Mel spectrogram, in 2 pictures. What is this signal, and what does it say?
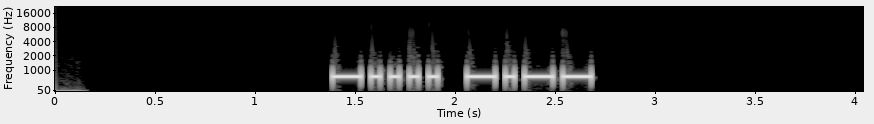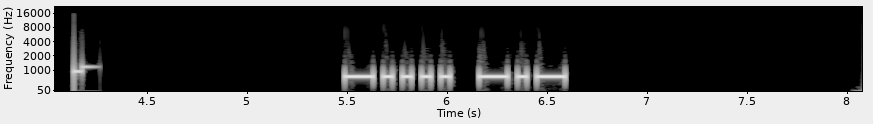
Morse code, heard as a keyed tone, about 25 wpm, 700 Hz. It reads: 6 Y 6 K
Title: Single-Letter Single-Number 25wpm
